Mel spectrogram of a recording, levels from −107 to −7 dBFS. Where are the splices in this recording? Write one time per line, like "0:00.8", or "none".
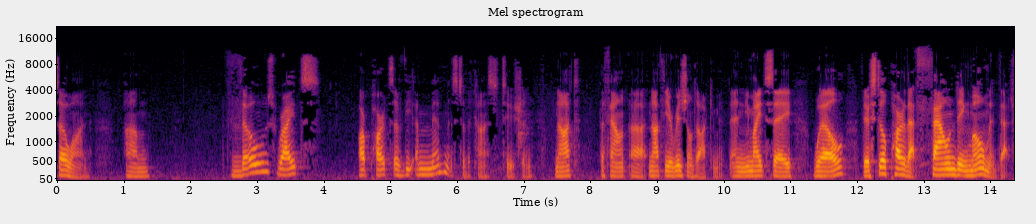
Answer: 0:03.5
